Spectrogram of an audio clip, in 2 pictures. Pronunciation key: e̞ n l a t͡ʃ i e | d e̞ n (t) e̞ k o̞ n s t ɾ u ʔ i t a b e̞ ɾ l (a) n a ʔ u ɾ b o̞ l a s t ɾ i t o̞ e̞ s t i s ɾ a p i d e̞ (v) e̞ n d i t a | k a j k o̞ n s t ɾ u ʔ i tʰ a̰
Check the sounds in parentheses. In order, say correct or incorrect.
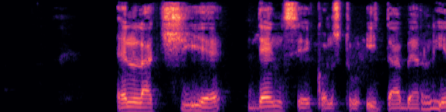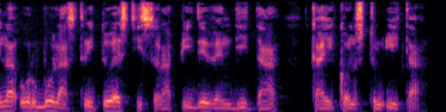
incorrect: t͡s, incorrect: i, correct

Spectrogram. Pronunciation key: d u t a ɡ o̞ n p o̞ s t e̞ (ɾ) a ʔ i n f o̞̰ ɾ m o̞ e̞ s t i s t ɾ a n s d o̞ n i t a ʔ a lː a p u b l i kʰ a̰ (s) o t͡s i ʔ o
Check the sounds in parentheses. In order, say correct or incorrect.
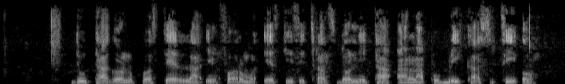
incorrect: l, correct

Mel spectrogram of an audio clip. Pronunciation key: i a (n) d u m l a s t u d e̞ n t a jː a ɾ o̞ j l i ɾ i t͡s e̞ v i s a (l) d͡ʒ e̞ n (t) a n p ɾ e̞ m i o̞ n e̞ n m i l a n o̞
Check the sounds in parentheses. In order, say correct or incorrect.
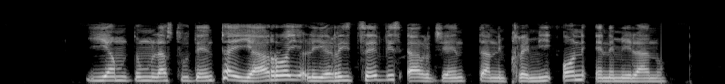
incorrect: m, incorrect: ɾ, correct

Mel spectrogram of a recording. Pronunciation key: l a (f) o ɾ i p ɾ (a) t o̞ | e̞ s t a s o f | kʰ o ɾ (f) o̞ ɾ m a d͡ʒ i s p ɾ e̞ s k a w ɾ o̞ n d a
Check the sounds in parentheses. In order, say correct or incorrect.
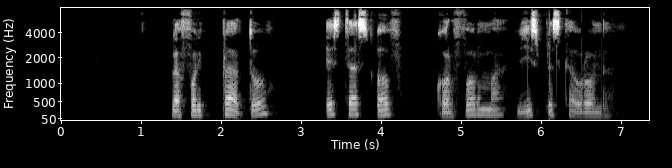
correct, correct, correct

